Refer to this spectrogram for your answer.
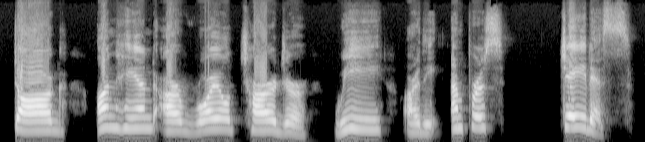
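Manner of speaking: cold, clear ringing voice. Reading a story aloud, the witch ordering the cabby away from the horse: cold, clear ringing voice. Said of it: "came her cold, clear voice, ringing loud".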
